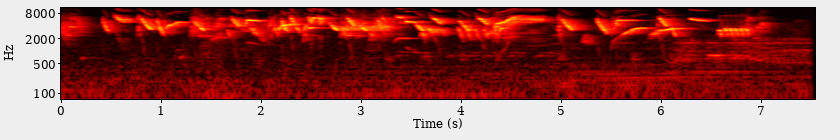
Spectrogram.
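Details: Blackthroat in full song, pouring out dense, high twittering phrases of clipped whistles and downslurred chirps, nearly continuous, with short gaps between bursts.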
